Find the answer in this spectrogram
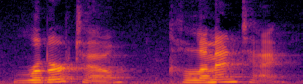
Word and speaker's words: Roberto Clemente: Roberto Clemente was his name and this is pronounced Roberto Clemente as if to introduce himself Roberto smacked the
